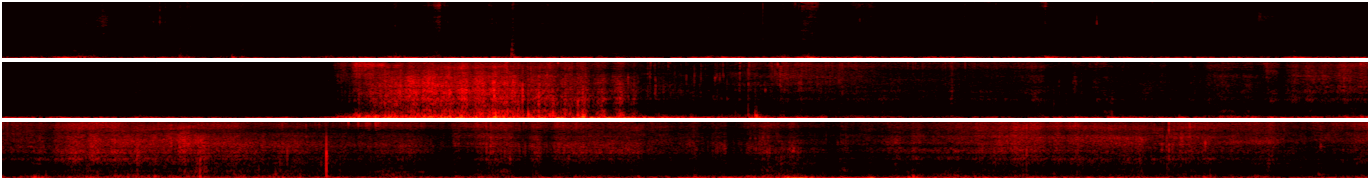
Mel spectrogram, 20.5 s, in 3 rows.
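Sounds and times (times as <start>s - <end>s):
floral foam glitter bomb crushing: 8.5s - 20.4s.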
